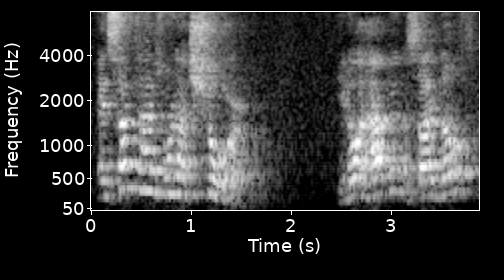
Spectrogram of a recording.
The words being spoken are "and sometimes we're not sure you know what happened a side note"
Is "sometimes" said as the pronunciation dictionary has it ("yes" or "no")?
yes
